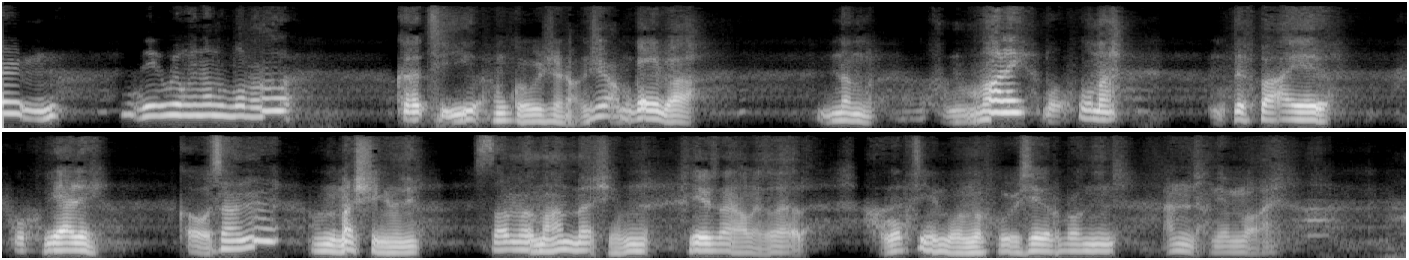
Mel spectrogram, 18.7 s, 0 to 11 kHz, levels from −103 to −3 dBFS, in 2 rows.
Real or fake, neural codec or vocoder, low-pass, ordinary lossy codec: fake; codec, 16 kHz in and 24 kHz out, 0.4 kbps, LongCat-Audio-Codec, four codebook decoder; 9.9 kHz; MP3, 48 kbps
